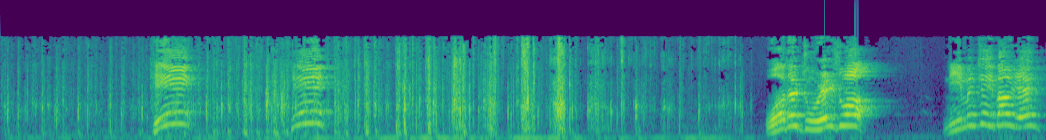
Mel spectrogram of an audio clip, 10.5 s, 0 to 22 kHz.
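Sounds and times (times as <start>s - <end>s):
horse hooves clip-clopping: 0.0s - 7.6s
speech: 1.5s - 2.0s, 7.7s - 8.8s, 9.4s - 10.4s.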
